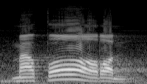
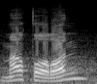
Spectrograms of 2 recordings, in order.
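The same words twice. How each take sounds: First: The vowel after the t is long. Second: The vowel after the t is short. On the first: It means airport. The speaker calls it wrong. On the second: It means rain. The speaker calls it right.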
